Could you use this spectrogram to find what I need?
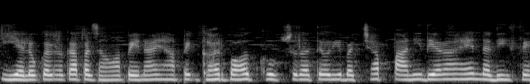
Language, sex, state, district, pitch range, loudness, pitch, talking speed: Hindi, female, Bihar, Patna, 220-230 Hz, -16 LUFS, 225 Hz, 235 wpm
